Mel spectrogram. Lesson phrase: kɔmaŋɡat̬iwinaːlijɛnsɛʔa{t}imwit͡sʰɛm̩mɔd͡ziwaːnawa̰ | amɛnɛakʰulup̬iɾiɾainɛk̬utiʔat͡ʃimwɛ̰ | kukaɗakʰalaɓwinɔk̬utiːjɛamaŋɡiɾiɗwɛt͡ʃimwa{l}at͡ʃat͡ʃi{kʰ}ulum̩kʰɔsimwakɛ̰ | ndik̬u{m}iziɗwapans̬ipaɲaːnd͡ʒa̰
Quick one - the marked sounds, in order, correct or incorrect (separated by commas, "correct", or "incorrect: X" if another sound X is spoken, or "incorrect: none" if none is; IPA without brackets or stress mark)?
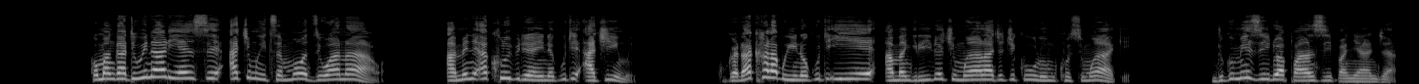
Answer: incorrect: t͡ʃ, correct, incorrect: k, correct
